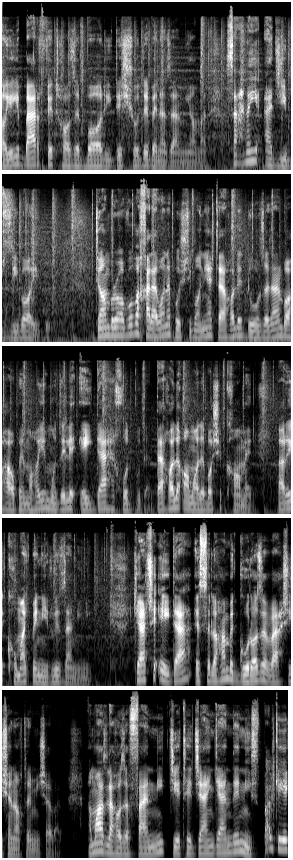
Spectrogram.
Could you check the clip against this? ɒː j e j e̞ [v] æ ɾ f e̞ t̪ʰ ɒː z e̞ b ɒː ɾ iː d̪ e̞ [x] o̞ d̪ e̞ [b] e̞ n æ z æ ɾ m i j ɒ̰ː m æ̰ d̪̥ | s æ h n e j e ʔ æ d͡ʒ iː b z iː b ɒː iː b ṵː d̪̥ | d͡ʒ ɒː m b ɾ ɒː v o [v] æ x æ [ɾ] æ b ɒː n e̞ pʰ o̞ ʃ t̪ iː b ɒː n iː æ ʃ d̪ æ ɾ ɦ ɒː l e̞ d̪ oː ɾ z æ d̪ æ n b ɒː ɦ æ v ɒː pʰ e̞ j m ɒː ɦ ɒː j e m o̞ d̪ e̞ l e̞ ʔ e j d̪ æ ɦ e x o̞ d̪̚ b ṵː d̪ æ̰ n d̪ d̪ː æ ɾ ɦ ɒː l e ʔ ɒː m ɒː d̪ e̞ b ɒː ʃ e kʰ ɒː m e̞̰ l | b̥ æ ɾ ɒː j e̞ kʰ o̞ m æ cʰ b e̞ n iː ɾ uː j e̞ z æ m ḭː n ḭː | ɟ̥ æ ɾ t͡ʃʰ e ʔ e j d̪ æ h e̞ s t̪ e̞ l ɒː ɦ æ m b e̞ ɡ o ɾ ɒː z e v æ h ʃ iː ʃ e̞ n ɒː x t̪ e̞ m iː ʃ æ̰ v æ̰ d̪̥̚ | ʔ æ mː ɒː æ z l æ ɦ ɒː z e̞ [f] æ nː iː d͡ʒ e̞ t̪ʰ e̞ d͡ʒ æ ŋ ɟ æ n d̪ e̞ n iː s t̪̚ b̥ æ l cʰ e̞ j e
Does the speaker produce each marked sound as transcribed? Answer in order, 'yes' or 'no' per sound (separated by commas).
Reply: no, no, yes, yes, no, yes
